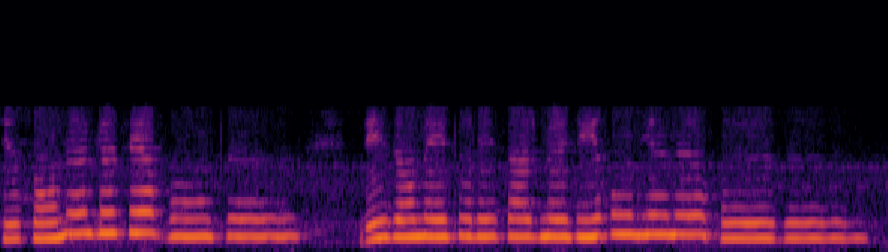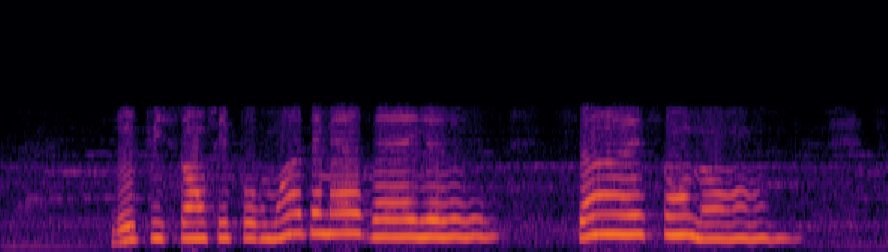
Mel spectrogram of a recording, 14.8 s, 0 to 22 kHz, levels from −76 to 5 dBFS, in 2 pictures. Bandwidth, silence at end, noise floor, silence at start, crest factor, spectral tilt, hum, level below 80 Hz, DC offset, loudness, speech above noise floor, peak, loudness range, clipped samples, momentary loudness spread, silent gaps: 4 kHz; 0.2 s; -51 dBFS; 0 s; 14 dB; -4.5 dB/octave; none; -70 dBFS; under 0.1%; -26 LUFS; 25 dB; -12 dBFS; 5 LU; under 0.1%; 9 LU; none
